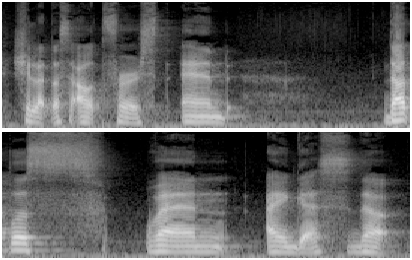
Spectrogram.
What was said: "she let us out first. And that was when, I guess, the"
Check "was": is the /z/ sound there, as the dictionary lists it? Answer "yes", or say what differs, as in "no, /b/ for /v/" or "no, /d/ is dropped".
no, /s/ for /z/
